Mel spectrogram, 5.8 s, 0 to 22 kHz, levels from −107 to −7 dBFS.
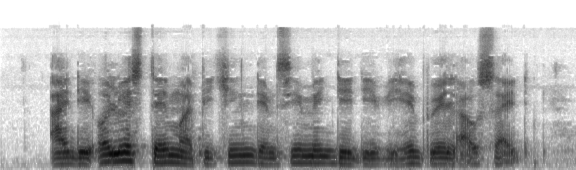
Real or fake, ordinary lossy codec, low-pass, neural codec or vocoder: fake; AAC, 32 kbps; 19.8 kHz; vocoder, 44.1 kHz, 128 mel bands, Pupu-Vocoder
